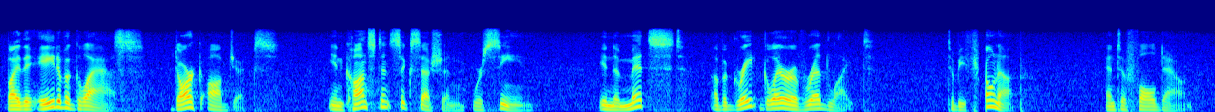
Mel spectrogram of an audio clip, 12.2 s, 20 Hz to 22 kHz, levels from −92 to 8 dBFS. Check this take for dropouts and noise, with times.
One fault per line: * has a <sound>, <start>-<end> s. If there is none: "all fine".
* has a dropout, 9.8-9.9 s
